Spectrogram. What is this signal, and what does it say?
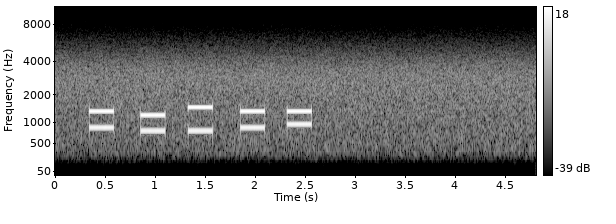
DTMF, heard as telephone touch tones, dialled by hand, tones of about 250 ms, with phone line noise. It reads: 84680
